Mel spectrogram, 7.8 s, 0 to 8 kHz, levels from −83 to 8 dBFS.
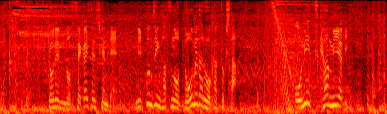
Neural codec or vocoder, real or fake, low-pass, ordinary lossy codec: none; real; none; none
